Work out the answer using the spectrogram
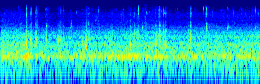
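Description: Chewing on a piece of chicken on the bone: a scatter of small crisp clicks and cracks from biting and gnawing, over a steady low hum.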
